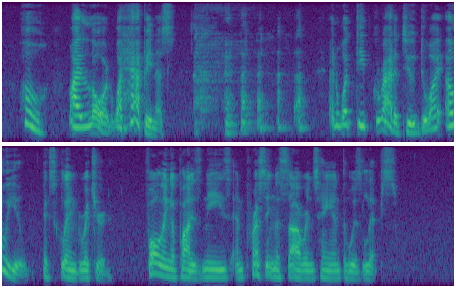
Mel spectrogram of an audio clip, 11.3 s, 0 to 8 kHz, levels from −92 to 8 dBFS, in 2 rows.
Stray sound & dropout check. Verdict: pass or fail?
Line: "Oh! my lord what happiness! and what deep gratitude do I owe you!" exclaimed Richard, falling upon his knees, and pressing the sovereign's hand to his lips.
fail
